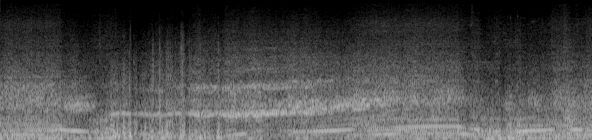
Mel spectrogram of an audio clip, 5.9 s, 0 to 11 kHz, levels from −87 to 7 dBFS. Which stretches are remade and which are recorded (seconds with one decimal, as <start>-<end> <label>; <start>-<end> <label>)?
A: 0.0-5.9 recorded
